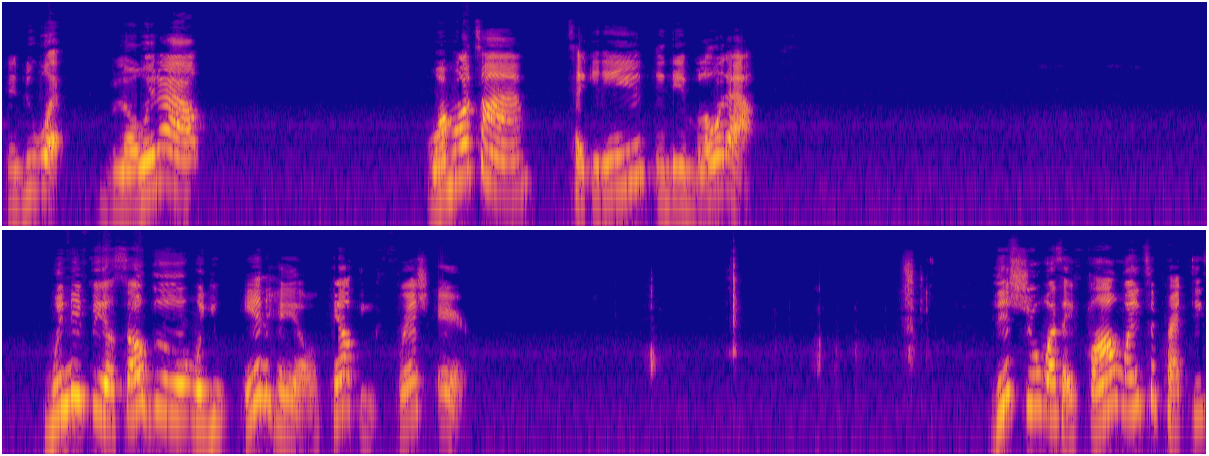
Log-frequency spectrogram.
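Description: A woman speaks with animation close to a microphone, with pauses between phrases.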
